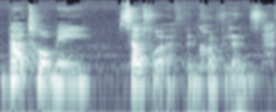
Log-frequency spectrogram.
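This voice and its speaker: Amid noticeable background noise, a woman with a British accent speaks at a moderate pace in a fairly high pitch. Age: 20s. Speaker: lifestyle content creator. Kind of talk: casual vlog talk to camera. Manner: animated.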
